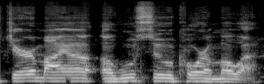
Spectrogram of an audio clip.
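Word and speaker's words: Jeremiah Owusu-Koramoah: All right, so the guy's name is Jeremiah Owusu Koromoa. That's how you pronounce his name.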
